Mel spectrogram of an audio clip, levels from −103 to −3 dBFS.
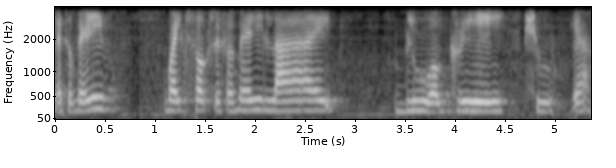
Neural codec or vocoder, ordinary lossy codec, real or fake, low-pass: codec, 24 kHz, 6 kbps, HILCodec; none; fake; 3.6 kHz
